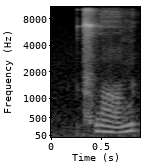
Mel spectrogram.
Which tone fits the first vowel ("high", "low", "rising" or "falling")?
low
